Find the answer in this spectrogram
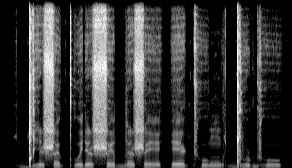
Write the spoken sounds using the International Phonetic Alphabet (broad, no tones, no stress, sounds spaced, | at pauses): ɡ͡ǃ i ʂ ɛ kʷʼ e ɾʲ ɛ ʂ ɪ b ɛ ʂ e | e ʈʰ u ŋ ʊ ɡ͡ǃ u ɖʱ u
